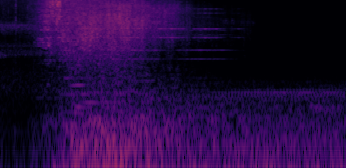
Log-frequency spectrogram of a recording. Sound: whooshing

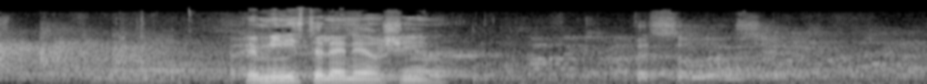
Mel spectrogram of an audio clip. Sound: applause

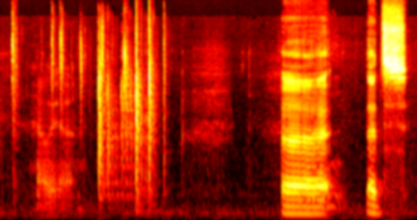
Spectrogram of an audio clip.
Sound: die clacks

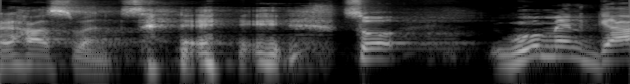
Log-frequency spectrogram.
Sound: chuckles

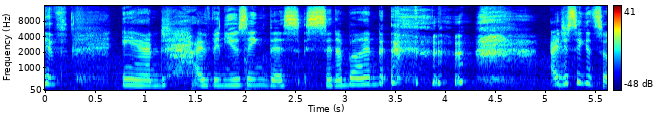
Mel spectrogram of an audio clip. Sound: laughs

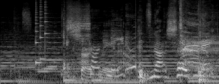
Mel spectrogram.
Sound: bell dings

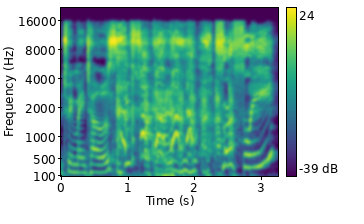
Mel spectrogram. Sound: laughing

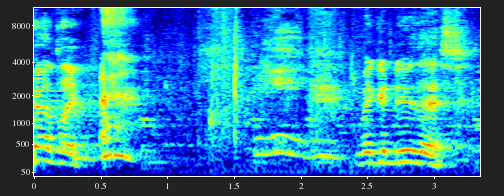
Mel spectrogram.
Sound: laughs

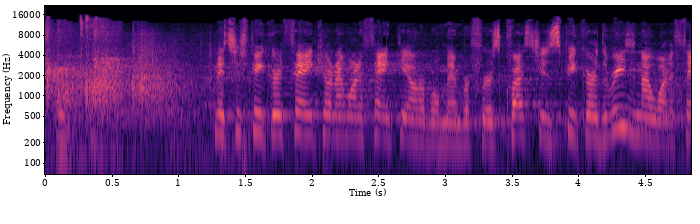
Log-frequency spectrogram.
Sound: applause

